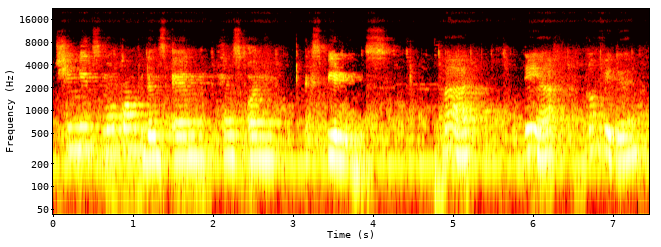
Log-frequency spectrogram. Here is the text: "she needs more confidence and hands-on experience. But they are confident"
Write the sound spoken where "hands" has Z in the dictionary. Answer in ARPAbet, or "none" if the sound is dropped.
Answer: S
